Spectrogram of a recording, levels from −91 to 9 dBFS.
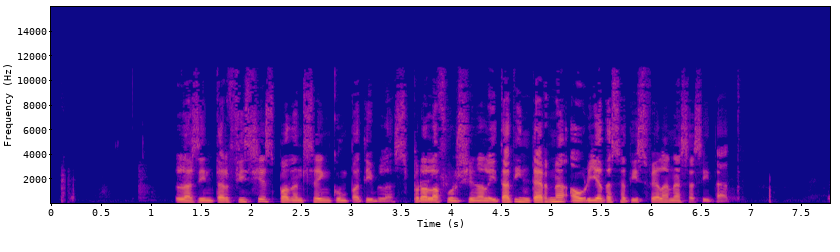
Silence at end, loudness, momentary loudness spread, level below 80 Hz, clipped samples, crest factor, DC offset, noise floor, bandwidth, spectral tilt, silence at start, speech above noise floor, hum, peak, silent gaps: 1.05 s; -28 LUFS; 11 LU; -72 dBFS; under 0.1%; 22 dB; under 0.1%; -81 dBFS; 11.5 kHz; -5.5 dB/octave; 1.25 s; 54 dB; none; -6 dBFS; none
